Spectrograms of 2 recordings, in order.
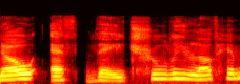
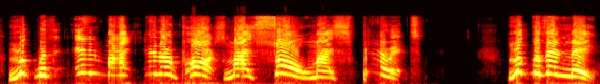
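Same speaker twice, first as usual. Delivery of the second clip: high, loud impassioned sermon; full-force preaching; 10 semitones higher, 8 dB louder than usual. Acted. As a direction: cry it out to the church.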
